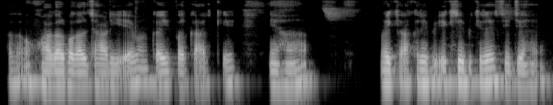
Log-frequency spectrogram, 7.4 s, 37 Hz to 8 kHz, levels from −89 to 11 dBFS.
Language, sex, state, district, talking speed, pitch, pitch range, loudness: Hindi, male, Uttar Pradesh, Etah, 80 wpm, 110 Hz, 100-120 Hz, -21 LUFS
